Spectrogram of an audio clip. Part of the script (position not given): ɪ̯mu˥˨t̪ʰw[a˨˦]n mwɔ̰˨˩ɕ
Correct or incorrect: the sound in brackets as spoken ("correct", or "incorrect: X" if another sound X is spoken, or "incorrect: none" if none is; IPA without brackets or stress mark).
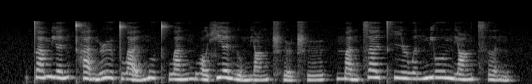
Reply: correct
